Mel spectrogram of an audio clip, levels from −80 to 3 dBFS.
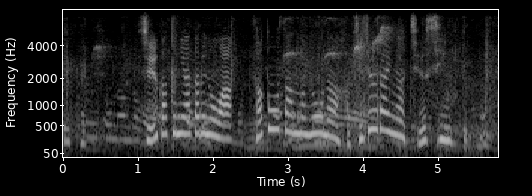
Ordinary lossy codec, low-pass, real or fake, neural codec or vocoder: Opus, 24 kbps; 7.2 kHz; real; none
